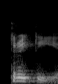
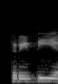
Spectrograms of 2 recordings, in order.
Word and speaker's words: तृतीय: और ये आएगा, ये ता है और उस पर री, री लगा है, री, त्रि, त्रि, त्रि, त्रि, इस तरीके से तृतीय होता है, तृतीय नहीं होता, तृतीय होता है।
